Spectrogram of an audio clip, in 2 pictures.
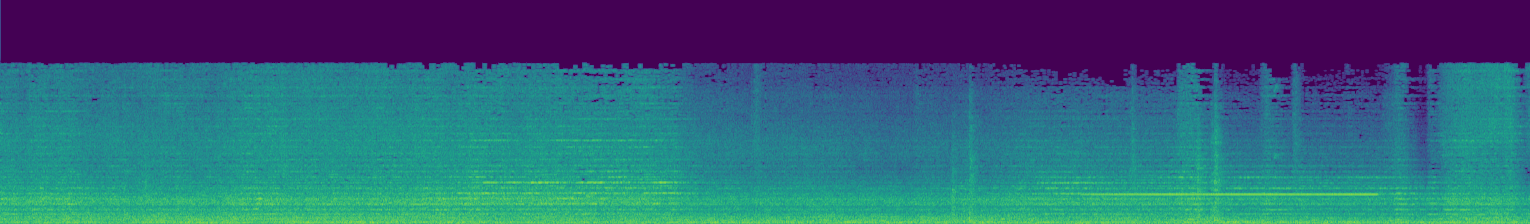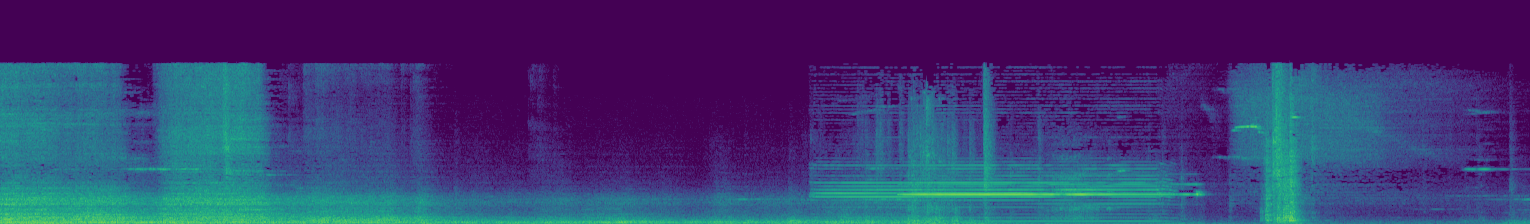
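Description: CAF metro train rolling slowly on its steel wheels on rails, with a loud steady running rumble that fades after about twenty seconds as it slows. High-pitched wheel squeal comes in briefly mid-way and again near the end, followed by a short loud burst of noise and then near quiet as the train comes to a stop.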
